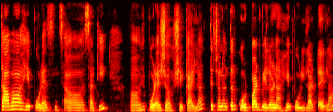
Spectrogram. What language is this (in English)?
Marathi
